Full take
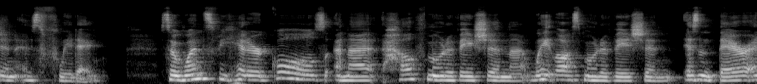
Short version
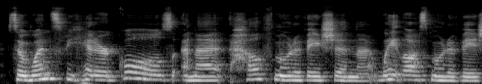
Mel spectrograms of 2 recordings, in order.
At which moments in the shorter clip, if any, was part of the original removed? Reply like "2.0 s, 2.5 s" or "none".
none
